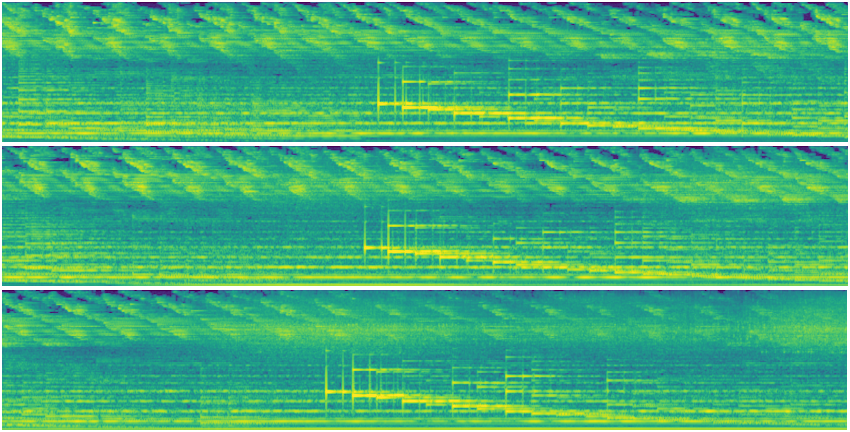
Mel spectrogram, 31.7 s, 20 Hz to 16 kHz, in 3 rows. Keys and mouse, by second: 10.1 drag, 12.5-13.4 drag, 14.4-19.3 drag, 23.5 ctrl+s, 25.6-27.8 drag, 28.6-31.7 drag.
